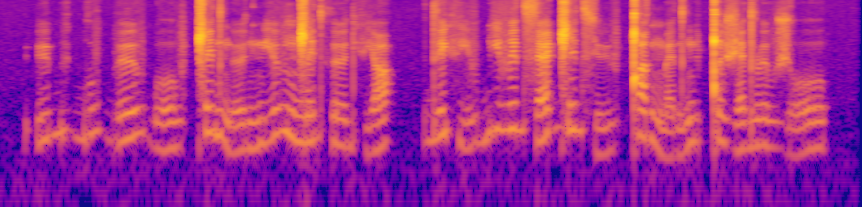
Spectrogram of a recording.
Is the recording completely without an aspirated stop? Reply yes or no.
yes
